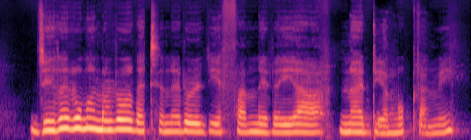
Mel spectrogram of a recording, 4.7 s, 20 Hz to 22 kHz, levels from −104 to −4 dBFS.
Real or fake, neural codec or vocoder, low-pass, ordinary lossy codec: fake; codec, 44.1 kHz, 1.7 kbps, Pupu-Codec; none; none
